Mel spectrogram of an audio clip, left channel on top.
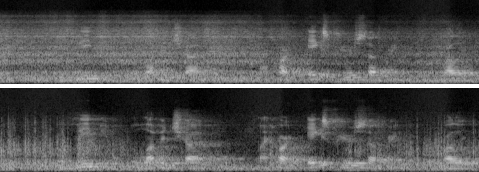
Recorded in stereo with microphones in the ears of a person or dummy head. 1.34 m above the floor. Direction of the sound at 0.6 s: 20° right (ahead or behind).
